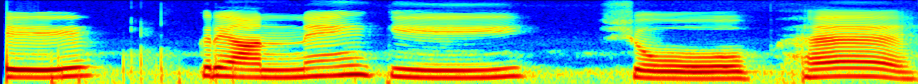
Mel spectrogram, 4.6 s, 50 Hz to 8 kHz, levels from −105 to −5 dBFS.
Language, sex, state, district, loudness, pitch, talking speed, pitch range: Hindi, female, Punjab, Fazilka, -13 LUFS, 230 Hz, 65 wpm, 215-255 Hz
